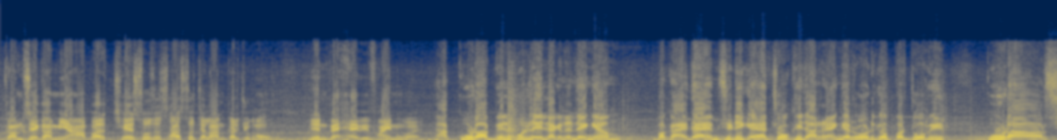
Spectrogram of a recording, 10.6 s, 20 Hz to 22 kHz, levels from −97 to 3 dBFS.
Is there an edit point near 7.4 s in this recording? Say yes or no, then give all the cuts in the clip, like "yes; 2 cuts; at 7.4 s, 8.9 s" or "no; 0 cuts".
no; 1 cut; at 4.5 s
